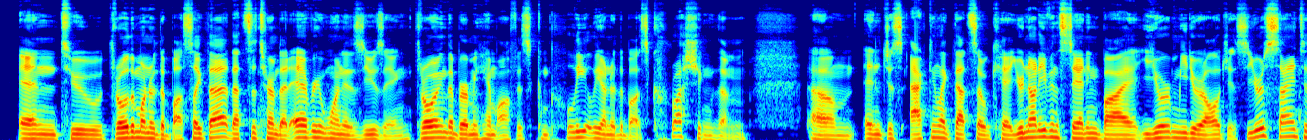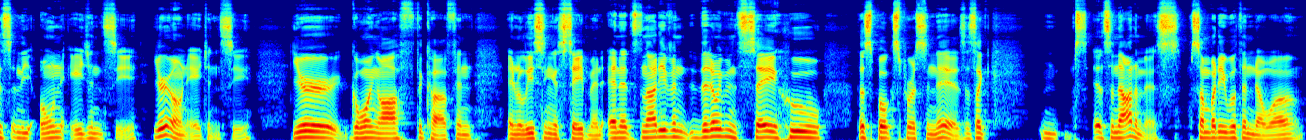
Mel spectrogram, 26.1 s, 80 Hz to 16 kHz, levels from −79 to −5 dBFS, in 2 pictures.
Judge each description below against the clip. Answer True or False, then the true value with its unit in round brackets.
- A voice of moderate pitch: False (130 Hz)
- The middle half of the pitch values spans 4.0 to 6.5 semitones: True (4.4 semitones)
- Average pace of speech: True (180 wpm)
